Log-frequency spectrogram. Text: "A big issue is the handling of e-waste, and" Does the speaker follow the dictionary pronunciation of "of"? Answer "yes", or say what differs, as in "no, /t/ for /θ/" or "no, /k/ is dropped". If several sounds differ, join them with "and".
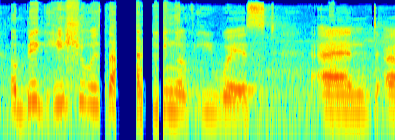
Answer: yes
